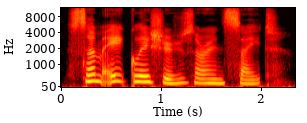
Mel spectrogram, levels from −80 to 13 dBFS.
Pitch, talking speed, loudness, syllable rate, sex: 210 Hz, 155 wpm, -18 LUFS, 3.7 syllables/s, female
